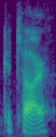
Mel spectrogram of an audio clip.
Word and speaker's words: Qatar: So if we see here in this word problem, it says the population of Qatar uh maybe pronounced gutter as well according to the world factbook is increasing at a rate of 4.94% every year.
